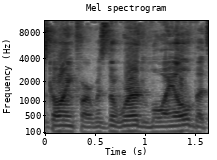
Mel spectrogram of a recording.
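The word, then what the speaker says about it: Lloyl: it that way uh lyle but with an o so it's not lyle it's loyal i think that was actually what i was going for was the word loyal that spelt weird that's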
